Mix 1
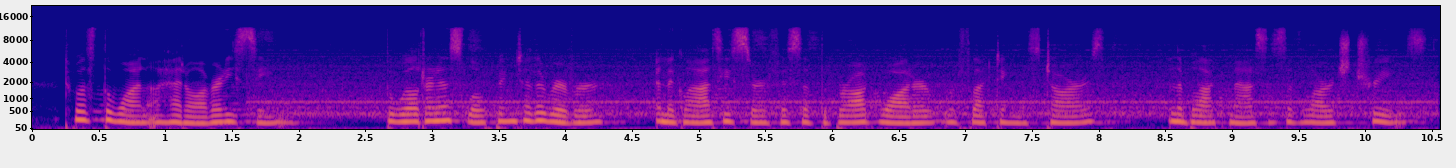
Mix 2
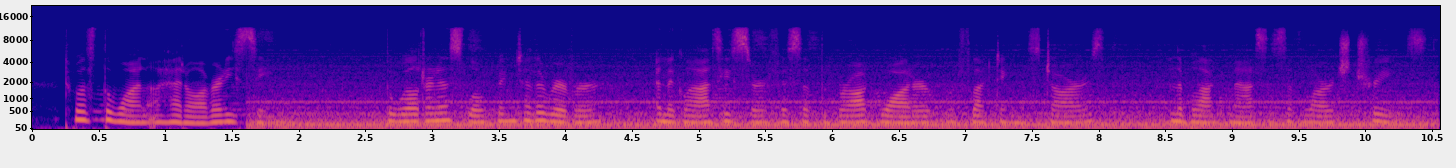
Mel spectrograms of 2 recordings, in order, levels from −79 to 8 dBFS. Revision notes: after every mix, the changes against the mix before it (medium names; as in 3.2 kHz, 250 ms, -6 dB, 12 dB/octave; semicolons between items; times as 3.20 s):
background: remove steep high-pass 370 Hz 36 dB/octave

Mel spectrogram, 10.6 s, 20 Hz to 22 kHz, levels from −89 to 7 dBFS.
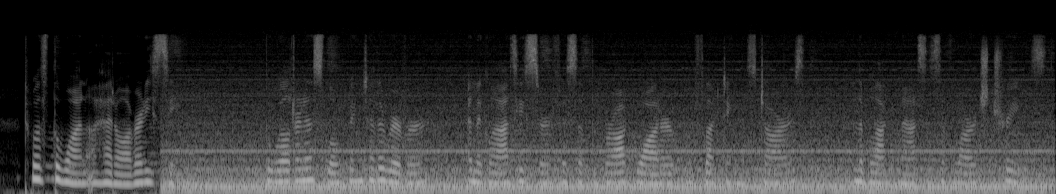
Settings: speech -3.5 dB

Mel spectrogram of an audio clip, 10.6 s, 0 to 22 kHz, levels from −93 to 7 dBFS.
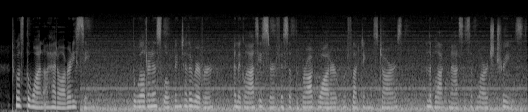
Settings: speech +5.5 dB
